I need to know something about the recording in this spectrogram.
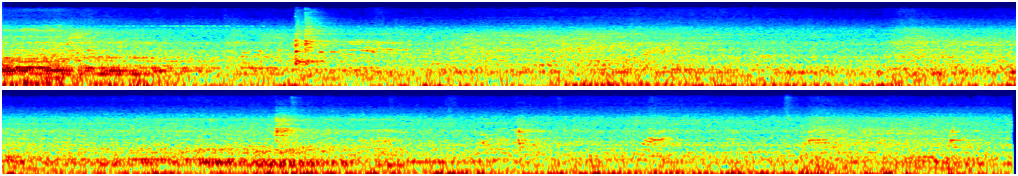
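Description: A vehicle engine idles with a steady low rumble, and sharp metallic knocks come now and then, a few seconds apart.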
